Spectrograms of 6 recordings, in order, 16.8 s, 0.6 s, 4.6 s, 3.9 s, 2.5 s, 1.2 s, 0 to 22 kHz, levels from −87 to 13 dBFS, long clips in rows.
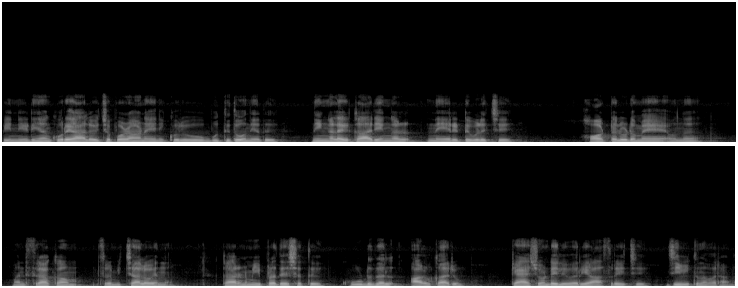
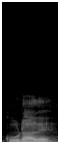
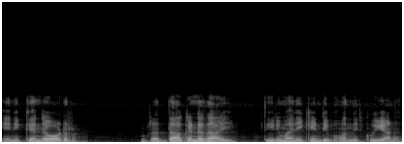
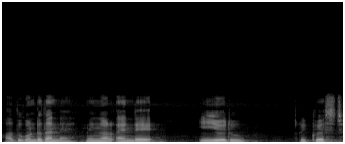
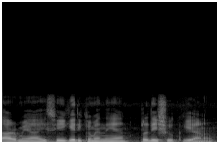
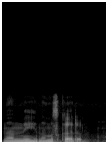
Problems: low volume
